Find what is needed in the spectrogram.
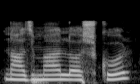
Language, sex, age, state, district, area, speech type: Bengali, female, 18-30, West Bengal, Dakshin Dinajpur, urban, spontaneous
